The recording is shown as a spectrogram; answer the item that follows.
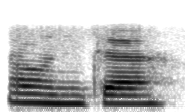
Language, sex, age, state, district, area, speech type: Nepali, female, 30-45, West Bengal, Kalimpong, rural, conversation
